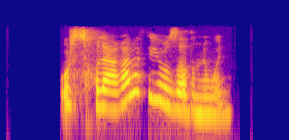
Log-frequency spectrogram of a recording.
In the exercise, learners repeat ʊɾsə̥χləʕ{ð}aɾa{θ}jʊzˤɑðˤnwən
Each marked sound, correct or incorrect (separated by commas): incorrect, correct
